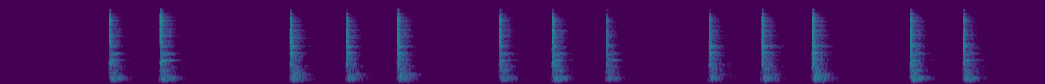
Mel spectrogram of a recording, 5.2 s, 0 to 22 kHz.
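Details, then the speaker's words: Vox AC15C2 guitar amp after new output tubes fixed howling and microphonics: sharp taps on the chassis stop dead with no ringing tail; no microphonics. "nothing silent that's actually really quite good normally you'd expect a little bit of ring there but we ain't got none just excellent"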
